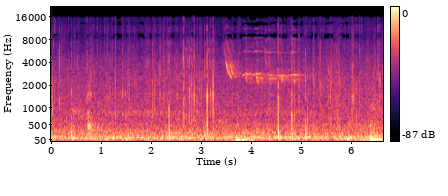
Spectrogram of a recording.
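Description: Outdoor ambience with a steady low rumble and a few faint ticks, and a single bird call a little past halfway: a quick downward whistle that levels off and holds for about a second.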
